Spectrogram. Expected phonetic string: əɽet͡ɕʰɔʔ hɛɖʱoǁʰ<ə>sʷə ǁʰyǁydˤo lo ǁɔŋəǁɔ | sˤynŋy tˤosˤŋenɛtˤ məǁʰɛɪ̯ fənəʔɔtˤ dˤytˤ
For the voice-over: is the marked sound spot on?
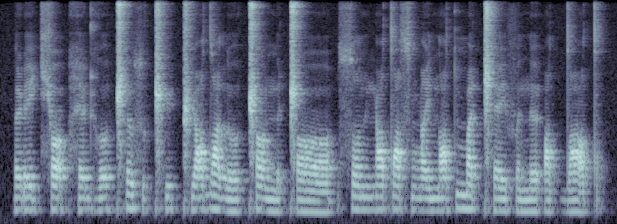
yes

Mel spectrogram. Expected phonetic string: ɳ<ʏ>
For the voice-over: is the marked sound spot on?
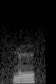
yes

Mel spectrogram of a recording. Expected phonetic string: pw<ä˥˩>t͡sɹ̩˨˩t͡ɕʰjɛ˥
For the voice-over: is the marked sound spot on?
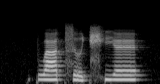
no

